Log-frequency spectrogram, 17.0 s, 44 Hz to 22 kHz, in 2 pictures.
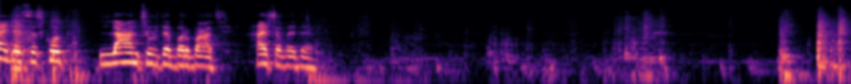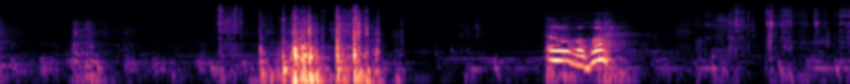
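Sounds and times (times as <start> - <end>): boxes knocking and clattering: 11.1 - 12.5
plastic packaging rustling: 15.5 - 17.0.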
